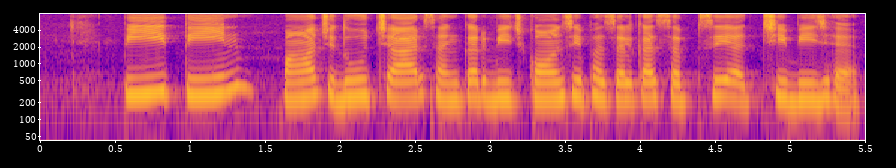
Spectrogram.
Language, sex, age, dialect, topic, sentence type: Magahi, female, 31-35, Southern, agriculture, question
